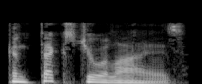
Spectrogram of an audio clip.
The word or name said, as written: contextualization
